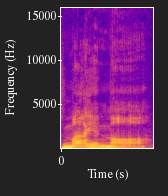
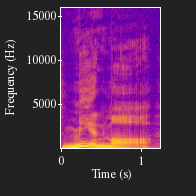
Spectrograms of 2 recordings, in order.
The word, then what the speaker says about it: Myanmar: I once got into trouble for pronouncing Myanmar as Myanmar. I got a lot of people saying, "Mr. you've got it wrong. It's not Myanmar, it's Myanmar." So hello to Kin Win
